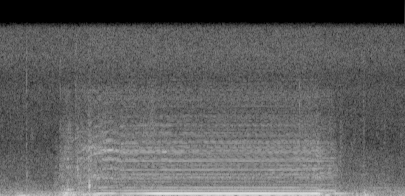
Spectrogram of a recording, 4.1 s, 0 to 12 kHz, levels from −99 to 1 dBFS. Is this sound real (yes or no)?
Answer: yes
